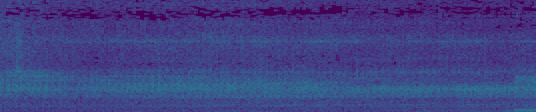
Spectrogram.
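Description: Steady background hum with a faint hiss and no distinct event; a voice begins right at the end.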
